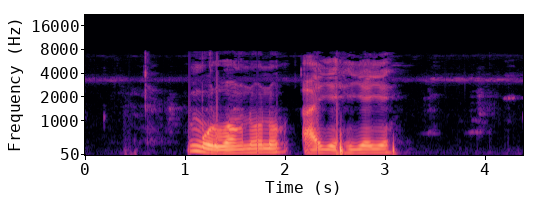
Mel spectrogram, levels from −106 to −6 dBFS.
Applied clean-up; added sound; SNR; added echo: none; none; none; none.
